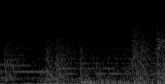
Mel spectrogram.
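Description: Gunfire from the World War II strategy game Company of Heroes 2, with overlapping shots and bursts from an infantry battle in a steady, busy clatter.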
